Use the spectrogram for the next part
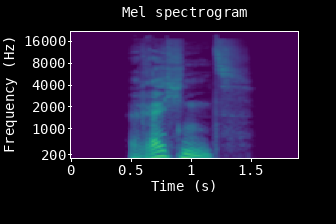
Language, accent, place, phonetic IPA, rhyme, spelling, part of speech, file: German, Germany, Berlin, [ˈʁɛçn̩s], -ɛçn̩s, Rechens, noun, De-Rechens.ogg
- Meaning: genitive singular of Rechen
